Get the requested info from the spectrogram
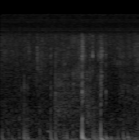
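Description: Faint room tone with a few soft knocks, the loudest a little over a second in and a second one shortly after.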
